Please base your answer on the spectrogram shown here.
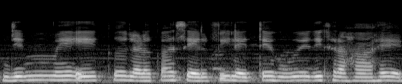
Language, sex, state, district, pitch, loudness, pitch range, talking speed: Hindi, female, Haryana, Charkhi Dadri, 185 Hz, -15 LUFS, 175-190 Hz, 150 wpm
